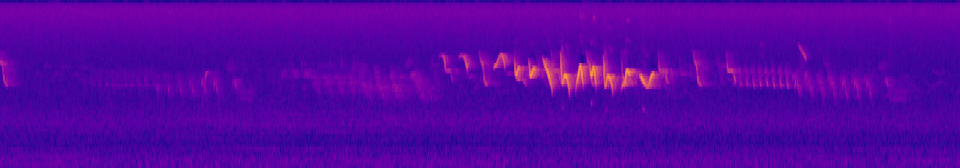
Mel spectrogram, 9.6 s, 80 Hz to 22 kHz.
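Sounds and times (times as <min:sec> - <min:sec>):
adult willow warbler singing soft whistled notes: 0:04.2 - 0:09.0.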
